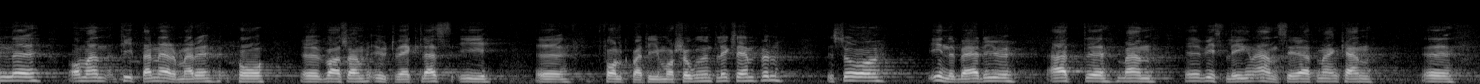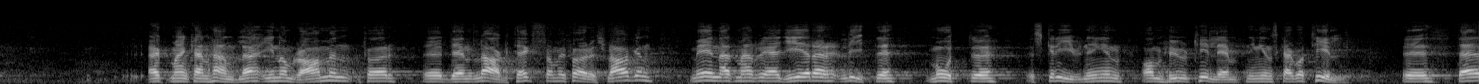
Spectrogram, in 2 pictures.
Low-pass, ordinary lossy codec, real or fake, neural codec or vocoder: none; none; real; none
